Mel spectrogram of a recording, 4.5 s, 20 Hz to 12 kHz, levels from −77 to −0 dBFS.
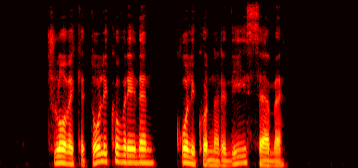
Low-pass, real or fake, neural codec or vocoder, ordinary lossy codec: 10.8 kHz; real; none; Opus, 24 kbps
